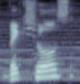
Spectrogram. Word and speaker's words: victuals: Never heard the word victuals, Speedy? It's lingo out here on the trail. Doesn't look like it, but it rhymes with little.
